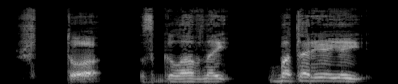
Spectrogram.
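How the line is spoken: Halting strained words. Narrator (Russian): По частям выдавил из себя Григорьев

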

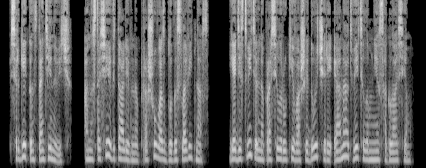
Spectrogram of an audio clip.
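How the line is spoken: Calm. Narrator (Russian): спокойно заговорил Эрелив

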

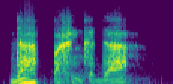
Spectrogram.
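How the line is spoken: Muffled, hollow voice. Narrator (Russian): глухо проговорил Александр Сергеевич

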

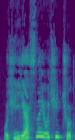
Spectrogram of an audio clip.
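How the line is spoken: Plain. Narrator (Russian): сказала она

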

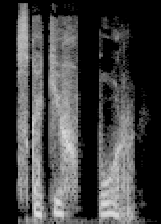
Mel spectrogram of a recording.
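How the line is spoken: Quiet question. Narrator (Russian): тихо спрашиваю я

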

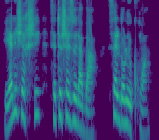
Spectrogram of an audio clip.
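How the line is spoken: Curt, dry. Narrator (French): fit-elle sèchement

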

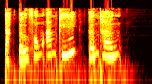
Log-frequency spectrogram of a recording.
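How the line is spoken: Shouting, alarmed women. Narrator (Vietnamese): la lên

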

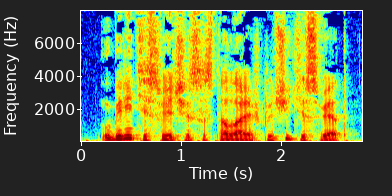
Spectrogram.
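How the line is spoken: Calm command. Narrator (Russian): Светлана спокойно приказала

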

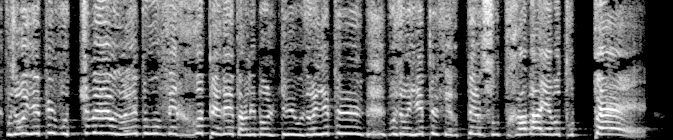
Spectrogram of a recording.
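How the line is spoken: Prolonged yelling. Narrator (French): Elle sembla hurler ainsi pendant des heures

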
